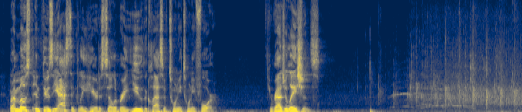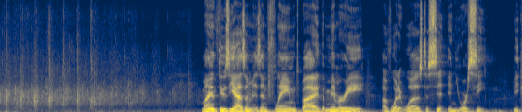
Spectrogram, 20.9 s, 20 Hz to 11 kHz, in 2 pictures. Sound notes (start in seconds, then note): 7.5 audience applauding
